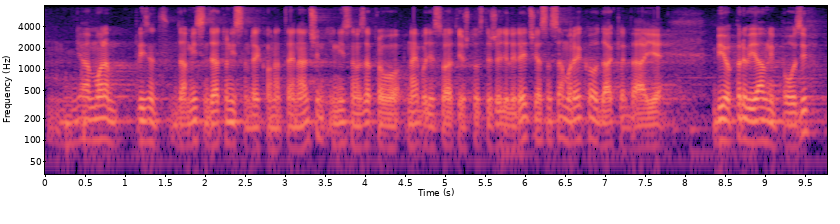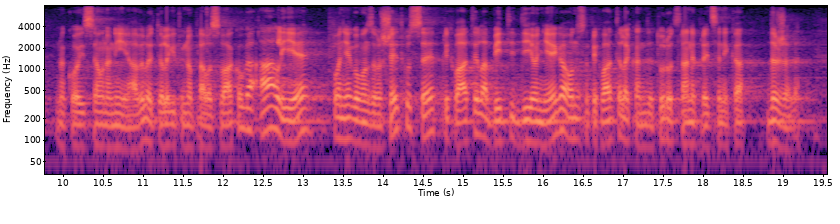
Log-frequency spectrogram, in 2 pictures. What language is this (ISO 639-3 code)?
hrv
